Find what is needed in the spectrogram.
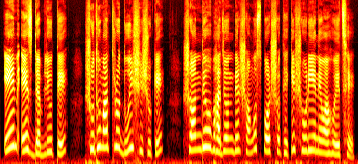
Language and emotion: Bengali, neutral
